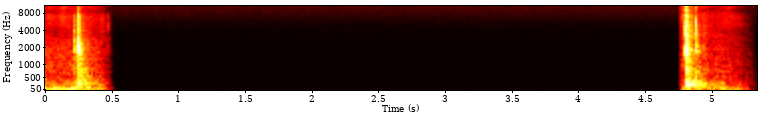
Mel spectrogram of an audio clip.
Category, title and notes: Sound effects > Objects / House appliances
The little library door opening and closing. Recorded at The Local Cup.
